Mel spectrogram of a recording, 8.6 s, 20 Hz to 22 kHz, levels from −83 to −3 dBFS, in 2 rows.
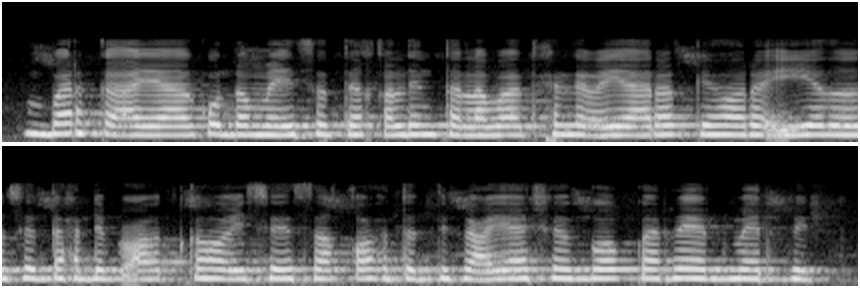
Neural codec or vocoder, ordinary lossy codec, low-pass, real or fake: none; none; 7.2 kHz; real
